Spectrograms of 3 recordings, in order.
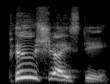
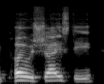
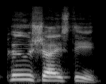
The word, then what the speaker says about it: Pooh Shiesty: All right, it's pronounced Pooh Shiesty. He's a rapper. That was in response. I asked what the mask was. Guy tells me Poe Shiesty and didn't give me the proper pronunciation.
